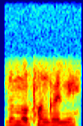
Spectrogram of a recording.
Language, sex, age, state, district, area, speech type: Manipuri, female, 30-45, Manipur, Imphal East, rural, conversation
